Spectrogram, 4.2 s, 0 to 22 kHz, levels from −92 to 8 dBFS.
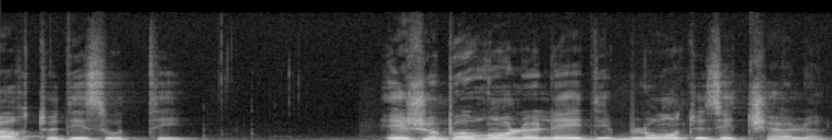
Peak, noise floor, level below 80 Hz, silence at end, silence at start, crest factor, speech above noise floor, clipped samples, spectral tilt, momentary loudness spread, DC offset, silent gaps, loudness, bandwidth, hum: -2 dBFS; -54 dBFS; -54 dBFS; 0 s; 0 s; 14 dB; 38 dB; under 0.1%; -5.5 dB/octave; 9 LU; under 0.1%; none; -16 LUFS; 18 kHz; none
